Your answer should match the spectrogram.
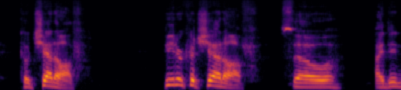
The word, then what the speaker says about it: Kochetov: Oh, because I wanted to make sure I pronounce it right. Kochetov.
